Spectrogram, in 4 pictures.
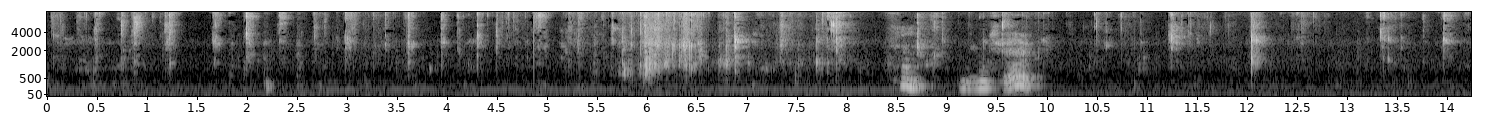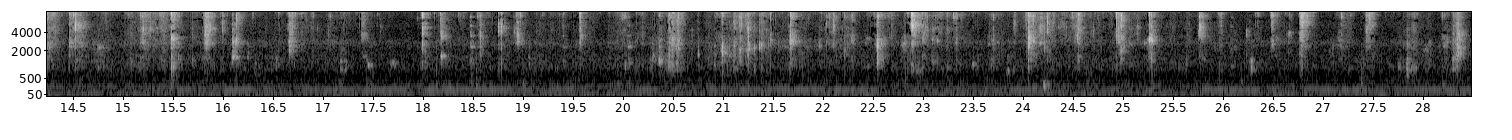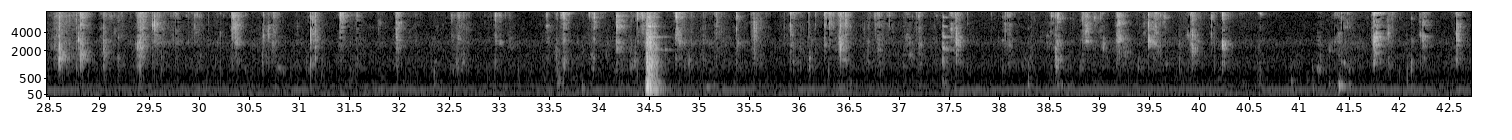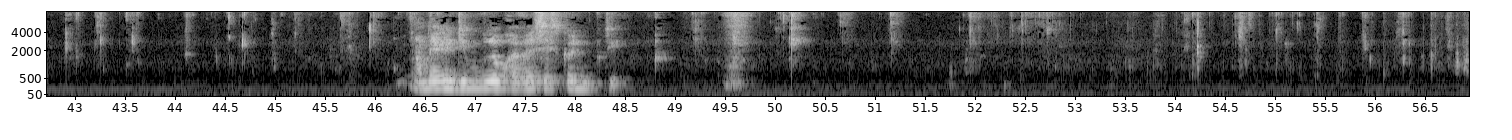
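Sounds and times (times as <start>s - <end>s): chewing and biting food: 0.0s - 46.4s, 48.6s - 56.9s
wet mouth clicks: 48.8s - 52.4s.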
